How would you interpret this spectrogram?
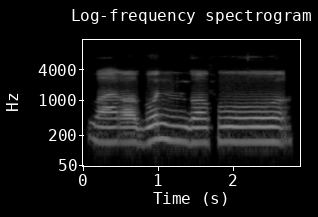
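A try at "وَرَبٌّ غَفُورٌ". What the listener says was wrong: Ada tasydidnya Pak di huruf ba-nya.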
